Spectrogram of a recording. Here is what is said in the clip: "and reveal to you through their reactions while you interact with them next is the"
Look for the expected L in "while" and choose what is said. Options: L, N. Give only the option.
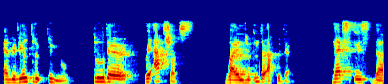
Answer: L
